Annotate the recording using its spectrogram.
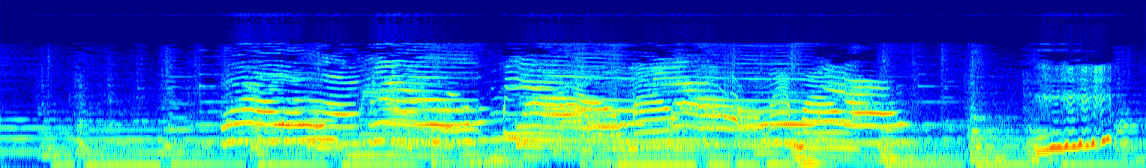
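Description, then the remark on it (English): A cat meows loudly in a string of long, wavering, drawn-out cries over a steady low beat, ending with a short rising meow. “this is my cat.”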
